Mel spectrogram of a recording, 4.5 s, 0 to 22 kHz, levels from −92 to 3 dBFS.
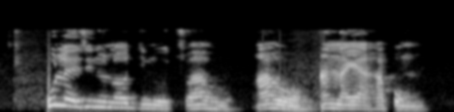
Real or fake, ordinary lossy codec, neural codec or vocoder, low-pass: real; none; none; 7.2 kHz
